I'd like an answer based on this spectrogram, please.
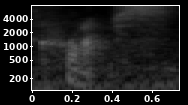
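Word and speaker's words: Kreiss: oh yeah that's right christ i think is the way it's pronounced christ k-r-e-i-s-s hand-painted moria loggie yeah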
